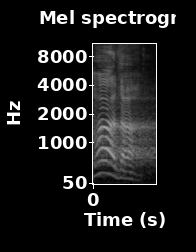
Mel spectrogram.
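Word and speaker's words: هذا: কালু তারপর শব্দ হলো হাজা হাজা জালের উচ্চারণ জিহ্বার আগা আর দাঁতের আগায় লাগিয়ে বলতে হয় হাজা আর সে বলে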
